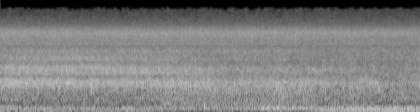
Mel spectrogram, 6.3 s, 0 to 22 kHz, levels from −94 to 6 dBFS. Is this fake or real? fake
